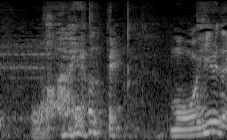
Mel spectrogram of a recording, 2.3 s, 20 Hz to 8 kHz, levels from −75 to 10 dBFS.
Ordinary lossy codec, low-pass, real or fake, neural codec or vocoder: none; none; real; none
